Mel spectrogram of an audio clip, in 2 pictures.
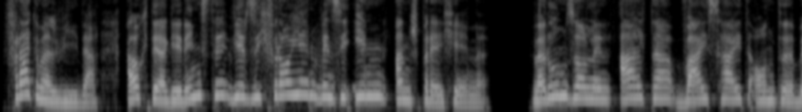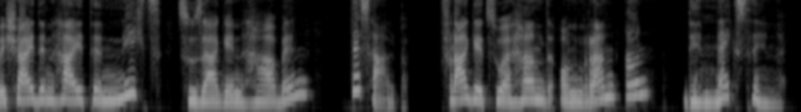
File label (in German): Werbung Dynamisch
